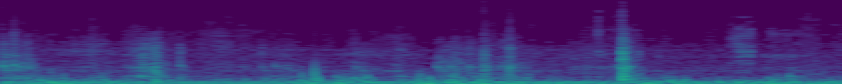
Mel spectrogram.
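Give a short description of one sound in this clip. A hand taps and rustles on a carpeted panel.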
